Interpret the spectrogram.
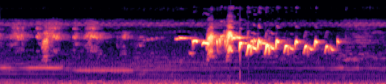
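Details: Sooty-headed bulbul lure call used in bird trapping to provoke predators: soft chirps, then a bright run of quick, stepped chirping notes descending slightly, with a steady high whine and low rumble behind.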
